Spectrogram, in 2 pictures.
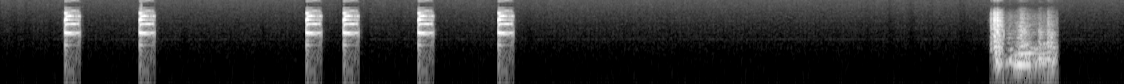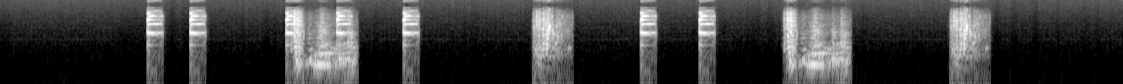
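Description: Short electronic blips sound as coins are picked up in a game.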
